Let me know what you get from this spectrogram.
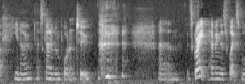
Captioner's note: laughs softly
